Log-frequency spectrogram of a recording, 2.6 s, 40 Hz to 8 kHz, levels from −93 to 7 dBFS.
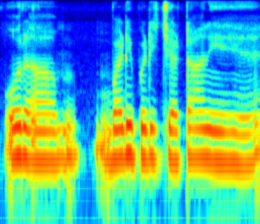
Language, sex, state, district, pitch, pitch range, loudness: Hindi, female, Bihar, Patna, 190 Hz, 180-200 Hz, -15 LUFS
